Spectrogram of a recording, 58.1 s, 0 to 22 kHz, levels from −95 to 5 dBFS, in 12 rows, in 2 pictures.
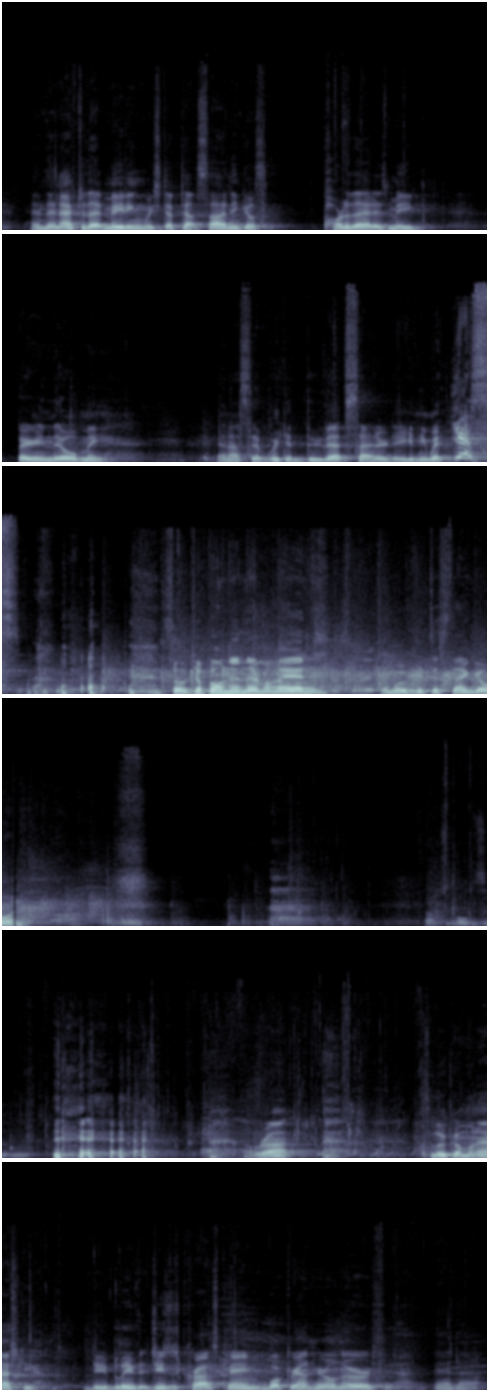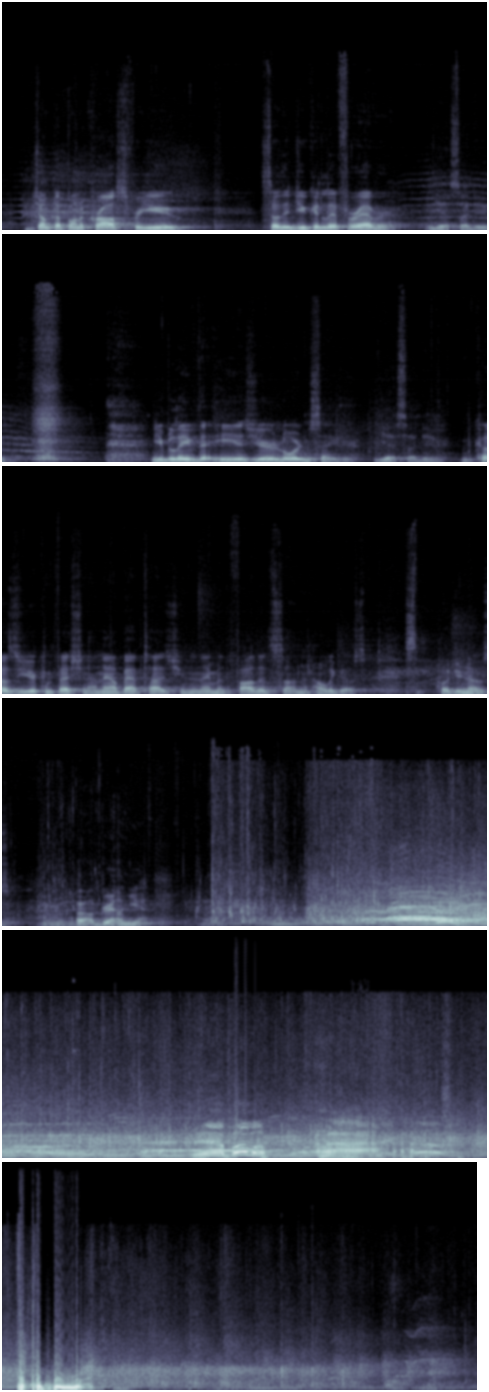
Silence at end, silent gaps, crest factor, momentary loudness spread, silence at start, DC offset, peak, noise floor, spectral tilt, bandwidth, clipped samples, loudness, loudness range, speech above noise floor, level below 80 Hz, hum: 0.4 s; none; 22 dB; 24 LU; 0.3 s; under 0.1%; 0 dBFS; -73 dBFS; -7 dB/octave; 14 kHz; 0.1%; -20 LUFS; 21 LU; 52 dB; -54 dBFS; none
